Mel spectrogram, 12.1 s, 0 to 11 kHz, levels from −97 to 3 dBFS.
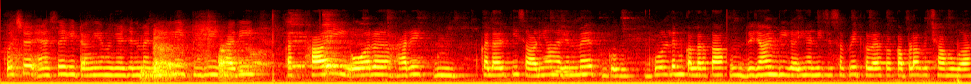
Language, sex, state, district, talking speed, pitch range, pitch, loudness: Hindi, male, Bihar, Saharsa, 170 wpm, 250-275 Hz, 255 Hz, -21 LUFS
